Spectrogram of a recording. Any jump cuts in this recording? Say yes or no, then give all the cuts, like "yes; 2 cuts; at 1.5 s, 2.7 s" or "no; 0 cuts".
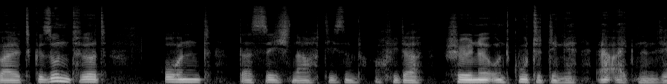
yes; 2 cuts; at 3.6 s, 4.3 s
